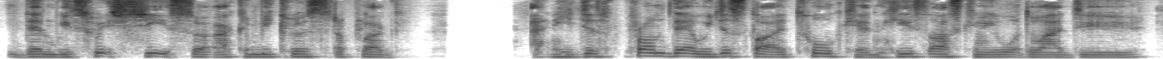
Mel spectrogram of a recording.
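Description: A young man chats casually, drifting through long anecdotes and restarting his sentences often. His voice sits at an everyday middle pitch. The sound is close and dry. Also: fairly even intonation, fairly quick, no echo. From Eritrea and Sudan. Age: young adult. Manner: rambling anecdotes with many restarts. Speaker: podcast guest. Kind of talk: casual chat, storytelling.

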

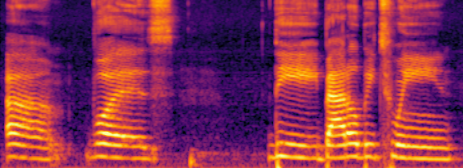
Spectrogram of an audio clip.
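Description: A woman's voice: mid-range voice, little pitch movement, drawn-out words, smooth. A woman co-hosting a casual podcast, chatting about films, often stumbling over names, apologizing and laughing. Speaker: podcast co-host. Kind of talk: casual chat.

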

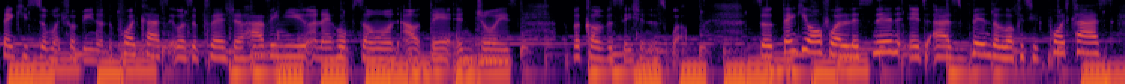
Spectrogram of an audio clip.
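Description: Host, Nigerian woman, lowish voice, music in the background, friendly interview chat. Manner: friendly, with light laughter and short affirmations. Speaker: podcast host.

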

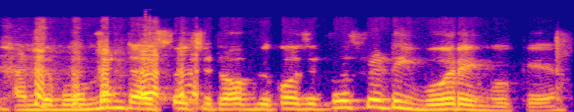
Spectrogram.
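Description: A man's voice: quick pace, slight background noise. A man telling anecdotes in casual chat as a motorsport podcast panelist. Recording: muffled low-fi audio.

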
